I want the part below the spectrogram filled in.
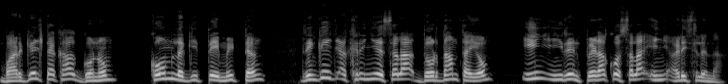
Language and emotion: Santali, angry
